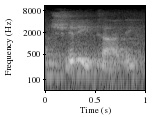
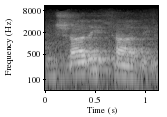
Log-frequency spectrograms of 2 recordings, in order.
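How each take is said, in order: First: The first vowel sounds like 'ee'. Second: The first vowel sounds like 'a'. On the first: The speaker calls it wrong. "It's not Chiritadi" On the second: The speaker calls it right.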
